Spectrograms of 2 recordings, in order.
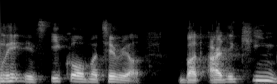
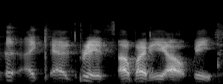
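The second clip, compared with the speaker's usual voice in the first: strangled, higher cry for help from a trapped queen; mock suffocating queen; 4 semitones higher than usual. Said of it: "The queen is like".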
